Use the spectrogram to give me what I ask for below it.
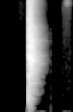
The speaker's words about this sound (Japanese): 手を叩くと、すっきり目が覚めて、これまでの暗示も、すべて消えてなくなります。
